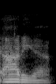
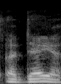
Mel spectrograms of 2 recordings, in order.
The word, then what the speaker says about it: Adea: I always want to say Adia because that's how it's spelled, but it's Adea Security.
